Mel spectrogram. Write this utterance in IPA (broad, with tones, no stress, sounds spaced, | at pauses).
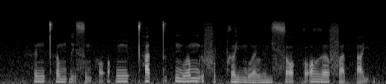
h ɨ˧ n t̪ʰ ə˧ m ɓ ḭ˧˨ s ə̰˧˨ m h ɔ̰˧˨ ʔ | ɲ ə˦˥ p̚ t̪ʰ a˦˥ t̚ t̪ ə˦˥ t̚ m u˨˦ ə̯ m ɨ̰˧˥ f ə˨˩ p̚ x ə˧ j m u˧˩ ə̯ l ɨ̤˨˩ j s ɔ̰˧˥ k ɔ̰˧˥ ɣ əː˧ f a˨˩ t̚ ʔ a̰˧˨ j ʔ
